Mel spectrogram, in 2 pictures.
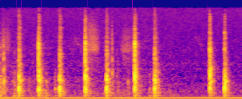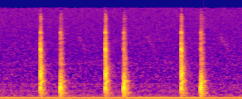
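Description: Fingertips and nails of both hands tap on the flat plastic top edge of a white plastic Canon printer, a hollow housing. Sixteen short, dry clicks sound in an uneven rhythm, often in pairs, each with a mid-pitched body, a bright edge and almost no ring. A steady low hum runs underneath throughout.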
